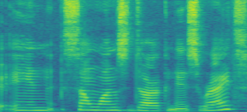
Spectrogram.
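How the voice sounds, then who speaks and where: A very slow delivery with ordinary pitch variation. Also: woman. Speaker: art journaling creator. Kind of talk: tutorial. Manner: casual, chatty with filler words.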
